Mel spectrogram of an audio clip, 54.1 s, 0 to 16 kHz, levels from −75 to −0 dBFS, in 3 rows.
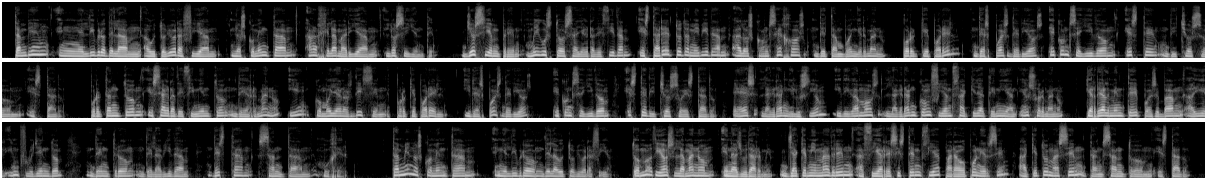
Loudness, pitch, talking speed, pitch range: -22 LUFS, 160 Hz, 135 wpm, 140-190 Hz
